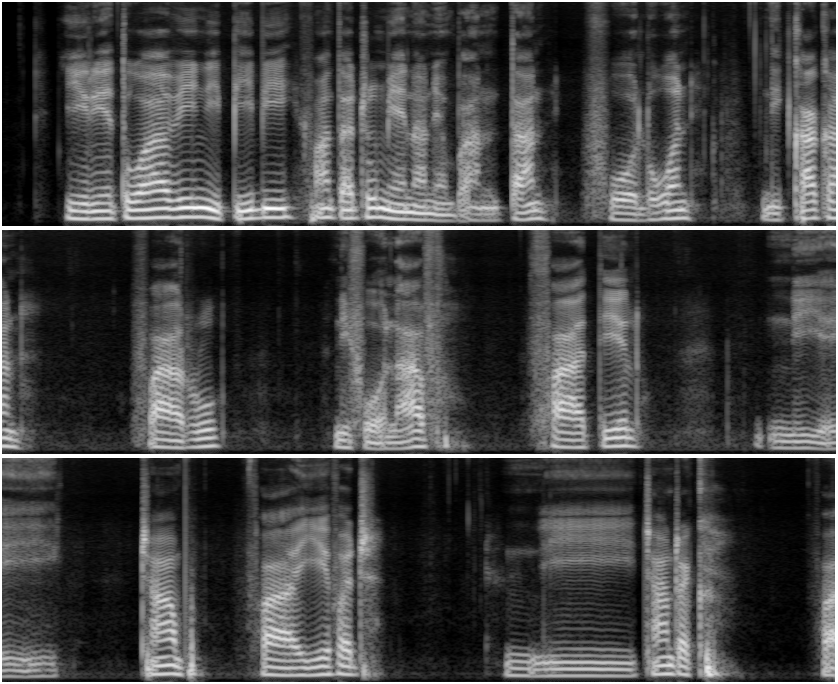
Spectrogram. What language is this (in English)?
Malagasy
